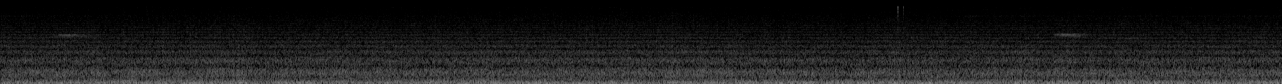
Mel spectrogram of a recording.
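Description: Faint steady hiss with a low rumble beneath it and no distinct sounds: the background noise of the audio feed.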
